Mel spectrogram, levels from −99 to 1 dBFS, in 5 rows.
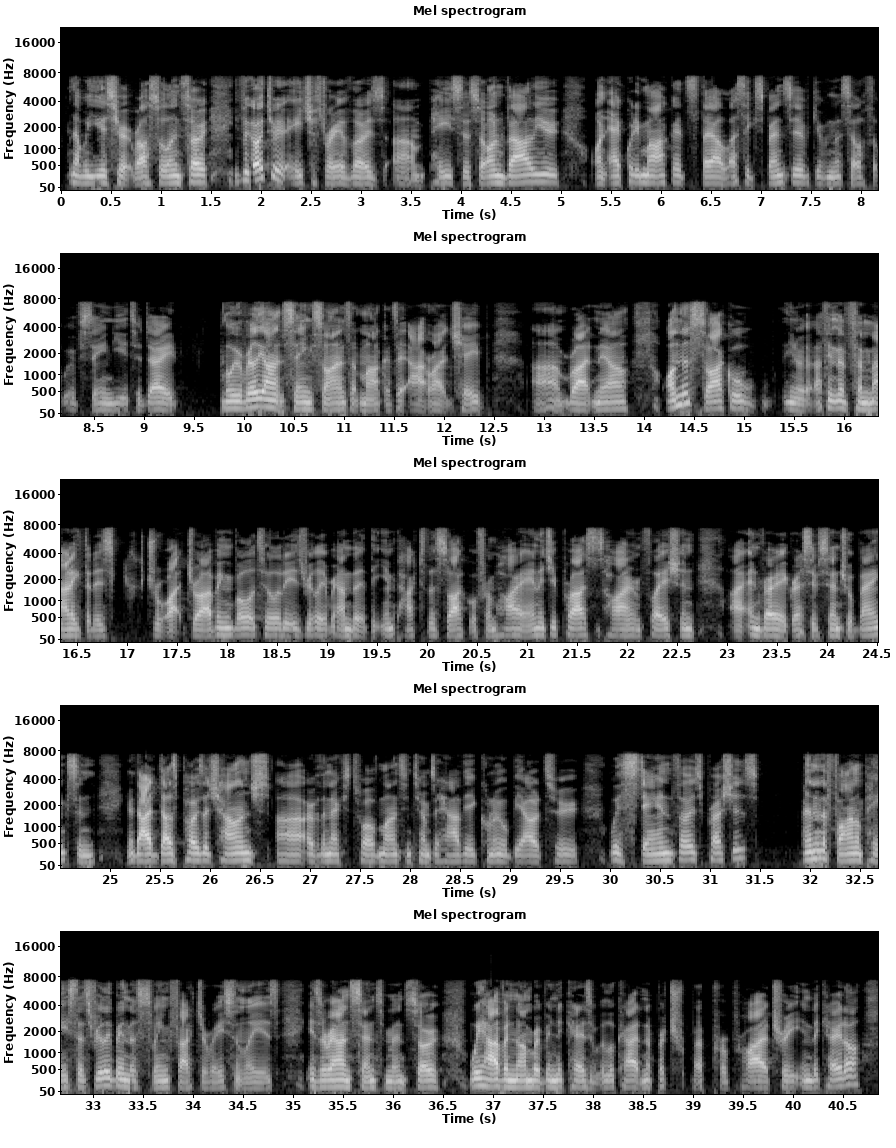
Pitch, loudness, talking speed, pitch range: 120 Hz, -25 LUFS, 215 wpm, 115-130 Hz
